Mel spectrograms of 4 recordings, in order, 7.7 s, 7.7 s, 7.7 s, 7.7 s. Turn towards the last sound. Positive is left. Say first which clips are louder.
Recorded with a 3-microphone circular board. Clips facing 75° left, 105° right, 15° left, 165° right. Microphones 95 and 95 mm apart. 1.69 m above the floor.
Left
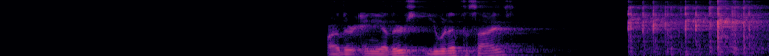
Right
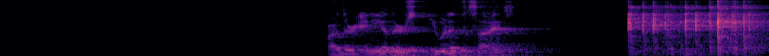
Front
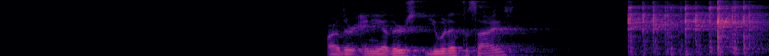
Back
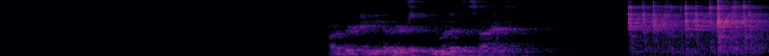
# right 1 dB, front 3 dB
turn(degrees=0)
